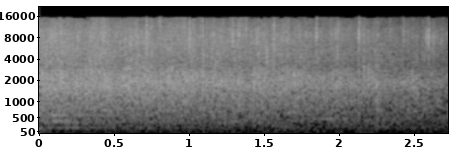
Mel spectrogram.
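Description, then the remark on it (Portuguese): An audience at a Christian church service claps steadily in a dense, continuous wash of applause that holds strong throughout and eases off only slightly toward the end, with no voices standing out. “Dá outra salva de palmas.”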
